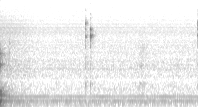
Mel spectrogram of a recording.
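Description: Near silence with a faint steady hum, broken about a second in by a single faint click, as of a mouse button or trackpad.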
